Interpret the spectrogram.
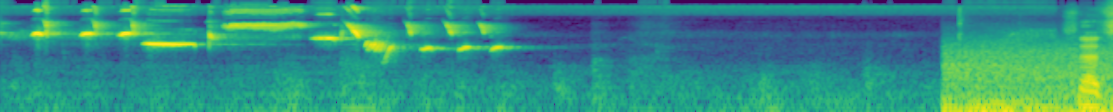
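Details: A Song Sparrow sings a quick phrase: three bright opening notes, then a buzzy burst and a falling jumble of notes, in spring in the Ottawa area. After a pause, a voice begins.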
